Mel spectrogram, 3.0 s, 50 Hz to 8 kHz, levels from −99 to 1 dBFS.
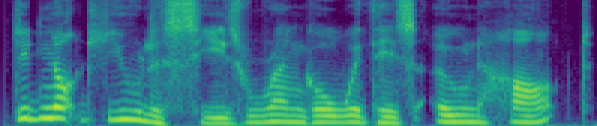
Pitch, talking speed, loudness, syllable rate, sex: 160 Hz, 160 wpm, -19 LUFS, 3.8 syllables/s, male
